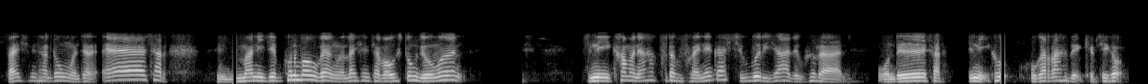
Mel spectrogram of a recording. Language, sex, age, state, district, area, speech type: Bodo, male, 18-30, Assam, Kokrajhar, rural, conversation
